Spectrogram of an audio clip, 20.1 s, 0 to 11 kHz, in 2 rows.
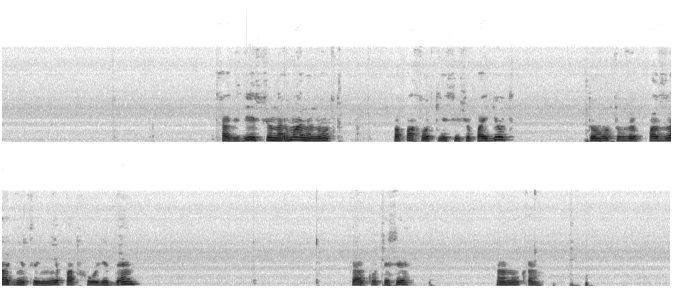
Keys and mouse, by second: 0.9-1.7 middle drag, 0.9 space, 4.3-4.9 shift+middle drag, 5.4-6.3 middle drag, 8.8 space, 9.2-10.3 middle drag, 13.7-14.7 middle drag, 15.5 KP_7, 17.8 click, 18.5 space.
